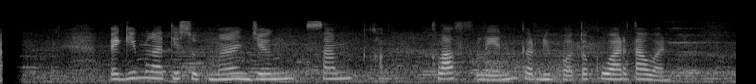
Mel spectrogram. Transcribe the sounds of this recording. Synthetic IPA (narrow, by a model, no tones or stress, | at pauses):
pɛɡiməlat̪isuk̚mad͡ʒɨŋsam | klaflinkɨrdipɔt̪ɔkuwart̪awan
